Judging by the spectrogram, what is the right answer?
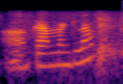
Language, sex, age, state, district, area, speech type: Marathi, female, 18-30, Maharashtra, Nagpur, urban, conversation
